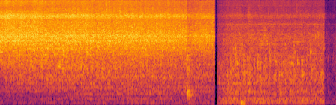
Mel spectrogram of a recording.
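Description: Ground chili spice paste sizzling loudly as it is poured into hot oil in a wok, a steady hiss that cuts off suddenly about three and a half seconds in. After that, chicken pieces simmer more quietly in the sauce, with one low thump shortly after.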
